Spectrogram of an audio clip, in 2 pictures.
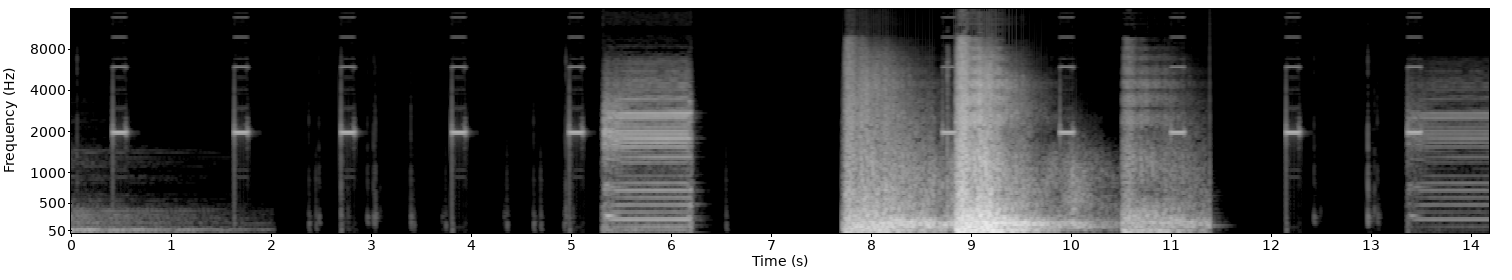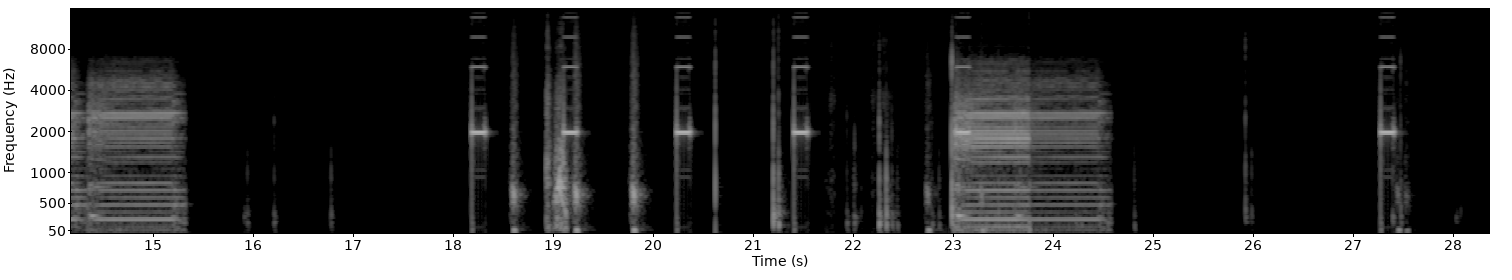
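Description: Short electronic beeps tick off a countdown.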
